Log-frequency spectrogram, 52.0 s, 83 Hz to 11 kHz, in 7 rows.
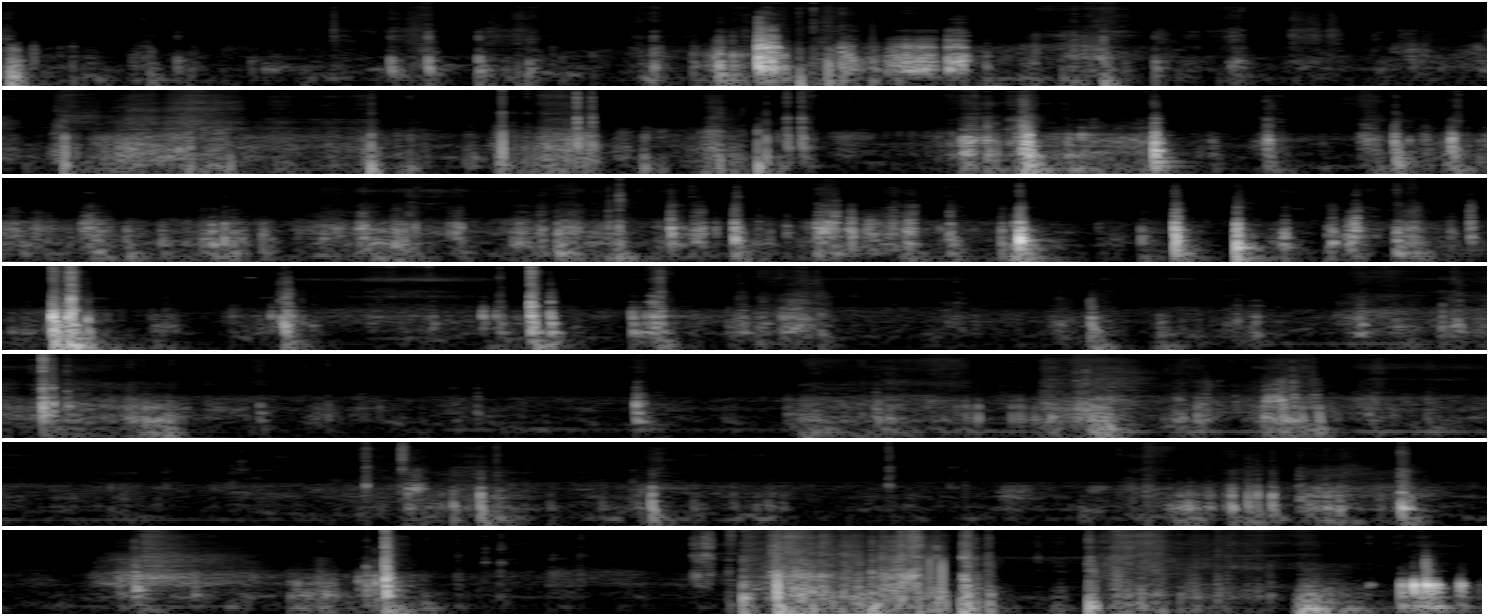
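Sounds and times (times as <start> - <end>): plastic parts clicking and knocking: 51.1 - 51.9.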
